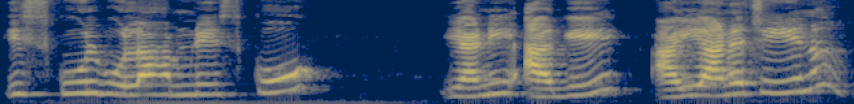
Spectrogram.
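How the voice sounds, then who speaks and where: A woman teaching spoken English with an Indian accent, repeating each word slowly and checking in with her students. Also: high-pitched, expressive.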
